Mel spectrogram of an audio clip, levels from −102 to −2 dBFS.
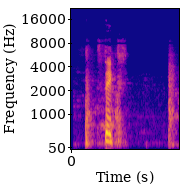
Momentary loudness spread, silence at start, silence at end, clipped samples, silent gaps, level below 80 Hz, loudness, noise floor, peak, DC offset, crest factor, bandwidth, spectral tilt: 24 LU; 0.25 s; 0.2 s; under 0.1%; none; -68 dBFS; -18 LUFS; -71 dBFS; -2 dBFS; under 0.1%; 22 dB; 7.8 kHz; -5 dB/octave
